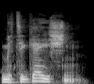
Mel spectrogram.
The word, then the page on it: mitigation: British English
